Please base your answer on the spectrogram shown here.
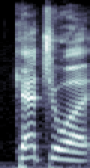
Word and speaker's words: Quechua: day yeah i know quechua is how it's said that's the guy that's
